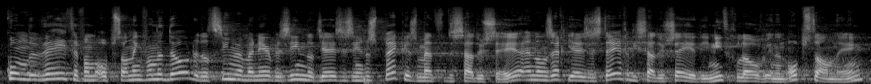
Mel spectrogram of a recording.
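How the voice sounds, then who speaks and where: Male preacher with a higher voice and lively delivery, recorded in a reverberant church hall. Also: brisk, few pauses. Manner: animated, addresses the congregation with rhetorical questions. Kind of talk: sermon.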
